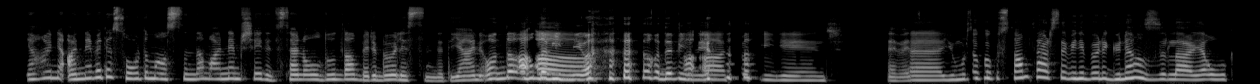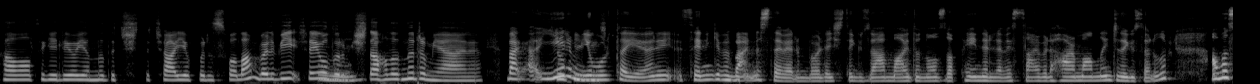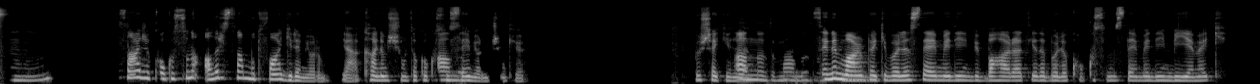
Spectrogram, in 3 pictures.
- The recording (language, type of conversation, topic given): Turkish, unstructured, Kokusu seni en çok rahatsız eden yemek hangisi?
- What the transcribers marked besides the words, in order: tapping; static; laughing while speaking: "onda, onu da bilmiyor. O da bilmiyor"; distorted speech; chuckle; other background noise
